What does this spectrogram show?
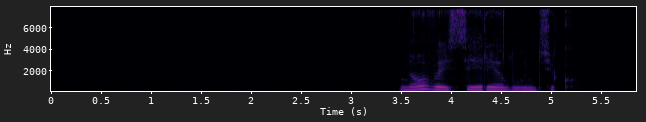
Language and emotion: Russian, sad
